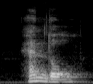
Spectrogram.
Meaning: lever
- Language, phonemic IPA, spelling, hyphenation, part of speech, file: Dutch, /ˈhɛndəl/, hendel, hen‧del, noun, Nl-hendel.ogg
